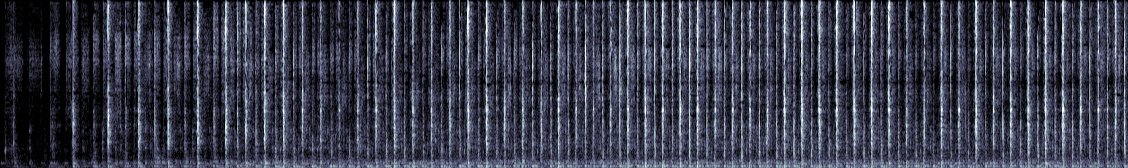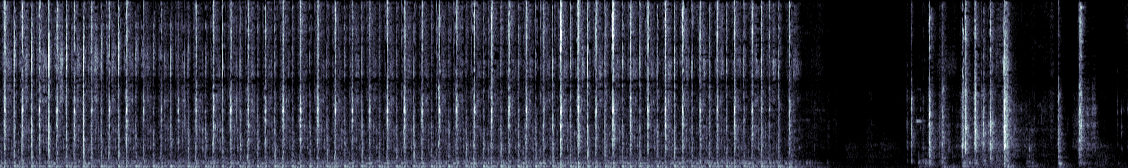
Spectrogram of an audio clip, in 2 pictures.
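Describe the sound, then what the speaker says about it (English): Sewing machine doing free-motion quilting to tack pieces down on a quilt, a steady rapid needle clatter running continuously for about nineteen seconds, then stopping, with a few brief stitches after. "That's all we're doing with this free motion on this quilt."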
